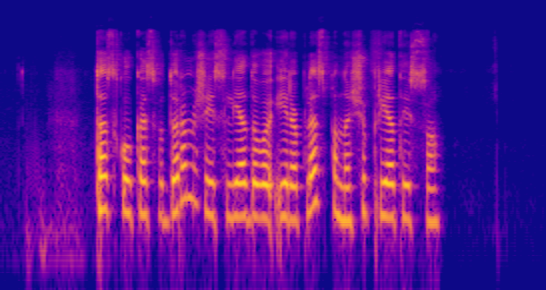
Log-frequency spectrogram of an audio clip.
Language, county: Lithuanian, Kaunas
